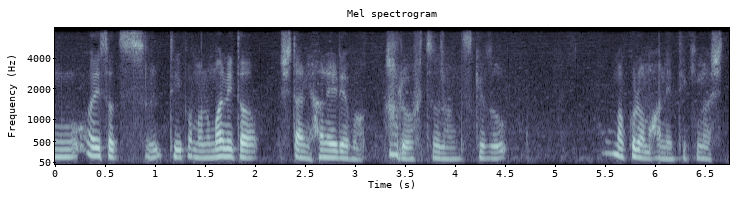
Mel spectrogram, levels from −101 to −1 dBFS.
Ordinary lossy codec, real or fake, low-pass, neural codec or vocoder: none; fake; 7.2 kHz; codec, 24 kHz, 0.9 kbps, WavTokenizer, medium speech release version 2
